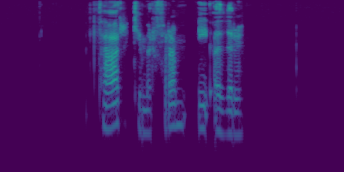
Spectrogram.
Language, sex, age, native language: Icelandic, female, 30-39, Icelandic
